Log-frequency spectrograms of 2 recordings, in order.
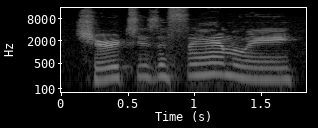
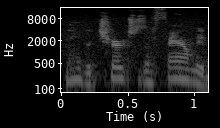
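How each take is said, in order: First: Slow, high, stretched-out quote; drawn-out slogan. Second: Quick, slightly raised aside; quick caveat. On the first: Pastor quoting the church-as-family line, drawn out. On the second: Pastor voicing his caveat on church, quick and offhand. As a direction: toss it off quickly. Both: Retold or imitated.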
